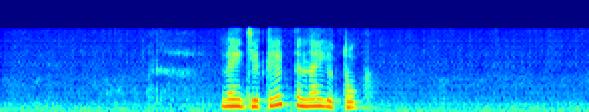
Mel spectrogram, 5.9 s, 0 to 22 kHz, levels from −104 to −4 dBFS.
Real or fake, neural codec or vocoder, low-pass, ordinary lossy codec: fake; codec, 16 kHz, 2 kbps, FreqCodec, smaller model; none; none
